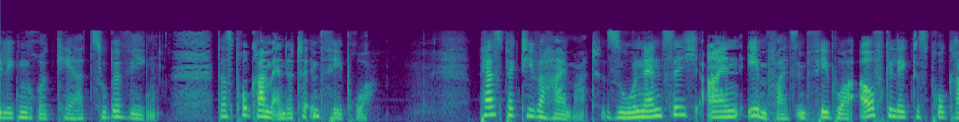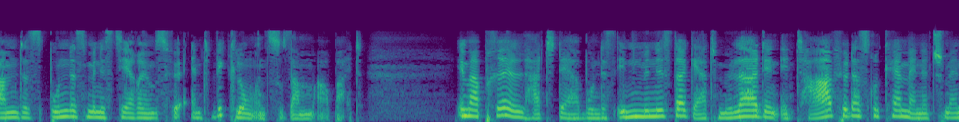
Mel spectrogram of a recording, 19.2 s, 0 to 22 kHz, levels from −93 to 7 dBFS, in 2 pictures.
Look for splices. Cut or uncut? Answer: cut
